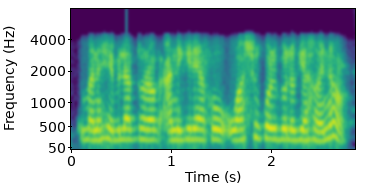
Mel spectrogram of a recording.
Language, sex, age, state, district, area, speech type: Assamese, female, 45-60, Assam, Tinsukia, rural, conversation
